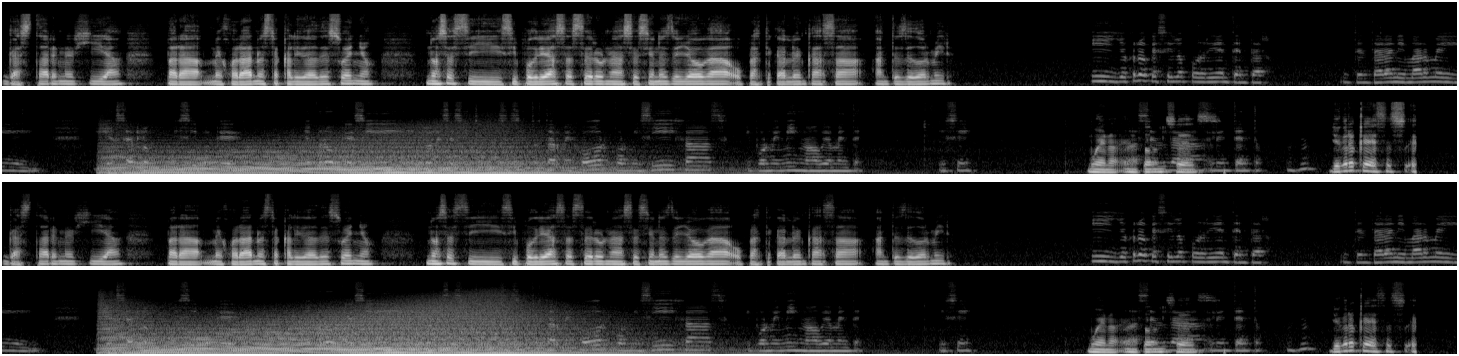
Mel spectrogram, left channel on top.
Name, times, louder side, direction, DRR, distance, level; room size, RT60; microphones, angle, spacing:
voice 1, 0.0-9.5 25.4-26.5 27.8-28.7, left 2 dB, 65° left, 4.0 m, -21 dB
voice 2, 10.9-12.7 13.4-17.0 17.5-23.2 23.9-24.2 25.7-27.7, left 1 dB, 10° left, 6.8 m, -38 dB
sound 1, 15.5-22.2, right 1 dB, 45° right, 1.2 m, -26 dB
head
